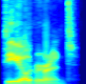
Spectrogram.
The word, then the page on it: deodorant: American English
